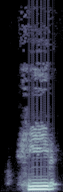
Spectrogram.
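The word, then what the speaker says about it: Hîr: Eh, se suele decir que es un acento extra largo, propio del sindarin, o sea, perdón, vocal extra larga, o también eh, vocal larga de monosílabos. Si os fijáis aquí, solamente aparece en sindarin en palabras de una sola sílaba. Hir, in, din, Gir es señor.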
